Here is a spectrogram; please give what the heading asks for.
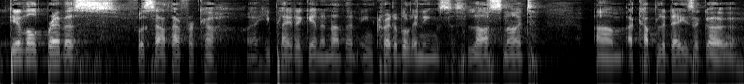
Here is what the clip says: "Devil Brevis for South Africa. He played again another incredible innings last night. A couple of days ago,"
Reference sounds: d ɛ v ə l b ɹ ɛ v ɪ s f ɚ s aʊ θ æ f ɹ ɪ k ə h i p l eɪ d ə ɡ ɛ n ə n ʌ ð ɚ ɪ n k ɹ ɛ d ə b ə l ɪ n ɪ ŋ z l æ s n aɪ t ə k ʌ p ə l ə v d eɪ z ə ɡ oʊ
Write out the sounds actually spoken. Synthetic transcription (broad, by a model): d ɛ v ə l b ɹ ɛ v ɪ s f ɚ s aʊ θ æ f ɹ ɪ k ə i p l eɪ d ə ɡ ɛ n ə n ʌ ð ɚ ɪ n k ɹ ɛ d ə b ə l ɪ n ɪ ŋ z l æ s n aɪ t ə k ʌ p l ə v d eɪ z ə ɡ oʊ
